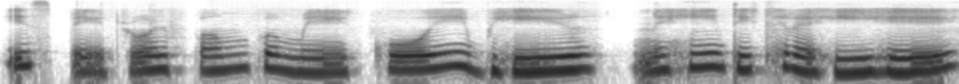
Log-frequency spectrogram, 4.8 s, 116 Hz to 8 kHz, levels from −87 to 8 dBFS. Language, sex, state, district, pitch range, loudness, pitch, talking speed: Hindi, female, Madhya Pradesh, Bhopal, 220-250 Hz, -14 LUFS, 240 Hz, 125 wpm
